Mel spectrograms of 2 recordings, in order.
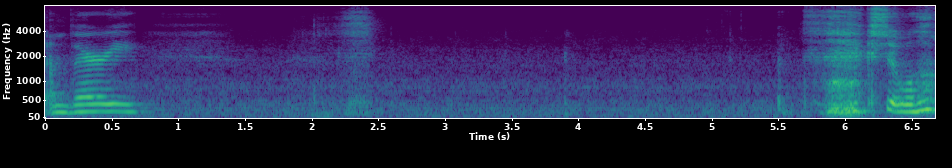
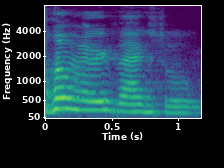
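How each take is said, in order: First: Said in the usual way. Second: Laughing it out, louder. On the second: Shown as a demonstration. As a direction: say it through a laugh.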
